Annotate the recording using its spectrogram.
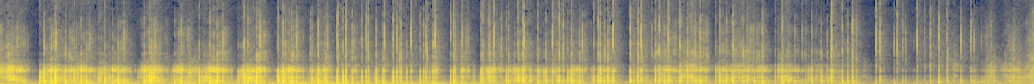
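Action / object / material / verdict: tap / plastic phone case on a smartphone / plastic / none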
